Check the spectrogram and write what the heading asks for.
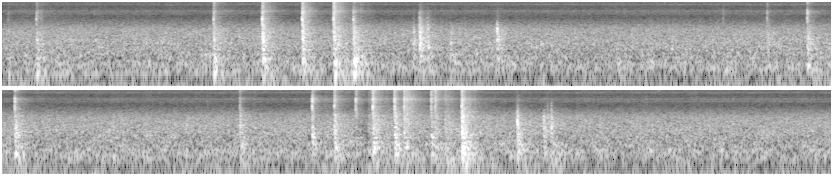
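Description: Sharp knocks and taps on bamboo as floor slats are worked by hand, coming in three quick clusters of several strikes each, over a steady rushing hiss of a nearby river.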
